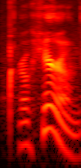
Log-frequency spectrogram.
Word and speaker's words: Rohirrim: Rohirrim, that's it.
